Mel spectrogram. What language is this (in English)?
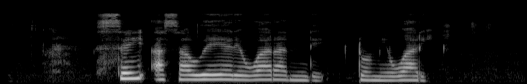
Adamawa Fulfulde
